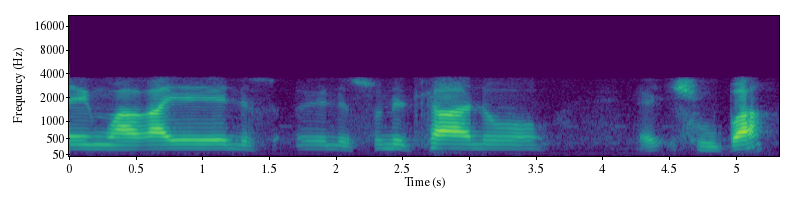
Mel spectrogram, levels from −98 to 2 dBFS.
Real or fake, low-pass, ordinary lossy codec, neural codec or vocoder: real; 3.6 kHz; AAC, 32 kbps; none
